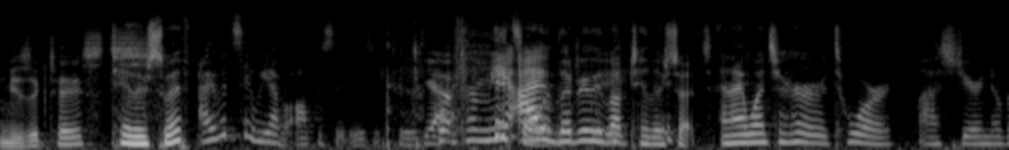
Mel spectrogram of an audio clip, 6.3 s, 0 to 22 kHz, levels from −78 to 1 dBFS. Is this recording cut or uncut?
cut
